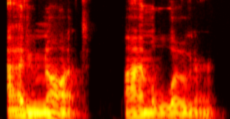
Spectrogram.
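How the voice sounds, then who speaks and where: A man's voice: low-pitched, animated, measured pace. A man voicing a proud, mournful female cat who likes to be a loner, in a children's storybook reading. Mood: proud, sulky.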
